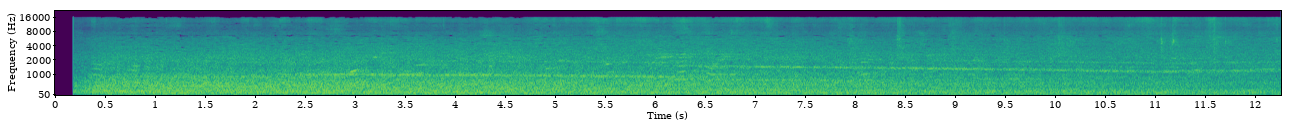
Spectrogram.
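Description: Kryvyi Rih underground speed tram (metrotram) coming into a vaulted underground station: a loud, steady rumble with a thin whine that falls slowly in pitch as the tram slows, easing off gradually toward the end.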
